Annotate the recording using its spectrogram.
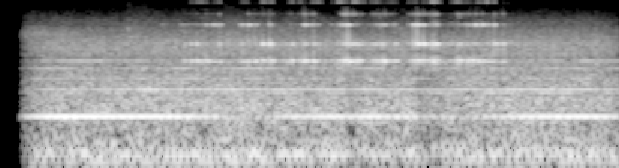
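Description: Steel scraped against the edge of a plasma-cut steel part to knock off stubborn dross: intermittent high metallic squeals from about a second in until near the end, over a steady shop hum with a constant tone.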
